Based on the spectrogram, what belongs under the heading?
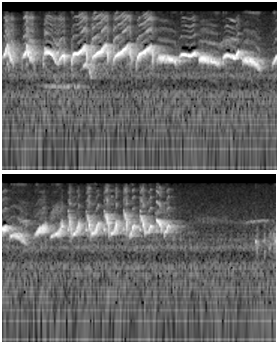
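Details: Wild wambi pouring out a fast, loud song of rhythmic, hooked whistled notes, about three or four each second, ending abruptly in quiet.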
